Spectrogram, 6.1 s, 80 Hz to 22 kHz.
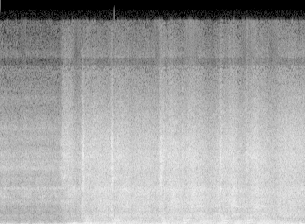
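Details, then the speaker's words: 1957 Chevy Bel Air V8, cold, carburetor retightened and vacuum lines reconnected, true dual exhaust without crossover: low burble rising in clean repeated blips, deeper rush as the secondaries open; normal free rev. "listen to that true dual exhaust no crossover pipes each exhaust pipe goes straight to that side of the engine doesn't she sound good I like where the idle sitting at sounds nice"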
